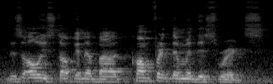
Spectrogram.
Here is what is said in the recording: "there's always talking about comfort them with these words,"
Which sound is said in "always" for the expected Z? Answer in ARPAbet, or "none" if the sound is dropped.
S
